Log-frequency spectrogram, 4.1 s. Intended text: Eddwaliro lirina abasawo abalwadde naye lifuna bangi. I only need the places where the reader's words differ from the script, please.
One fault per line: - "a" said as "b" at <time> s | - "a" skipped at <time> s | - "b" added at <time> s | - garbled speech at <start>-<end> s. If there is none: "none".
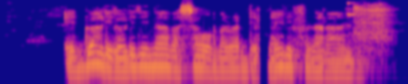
none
